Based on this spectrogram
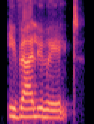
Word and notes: evaluate: Indian

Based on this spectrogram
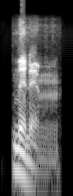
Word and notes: minim: British English

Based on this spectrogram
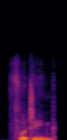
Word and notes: footing: Indian

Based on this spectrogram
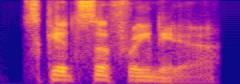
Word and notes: Schizophrenia: British English

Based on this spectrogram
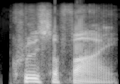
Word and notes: crucify: American English

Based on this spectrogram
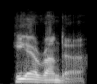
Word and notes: hereunder: British English

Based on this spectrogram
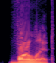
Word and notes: varlet: American English

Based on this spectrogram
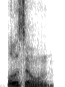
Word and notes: ozone: Indian

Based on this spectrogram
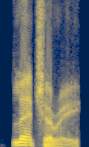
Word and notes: lechery: British English

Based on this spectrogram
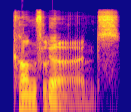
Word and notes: confluence: British English

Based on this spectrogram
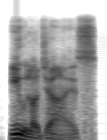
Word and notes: eulogize: British English

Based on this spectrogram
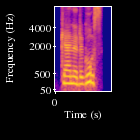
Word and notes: Canada goose: Indian

